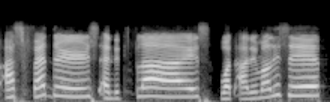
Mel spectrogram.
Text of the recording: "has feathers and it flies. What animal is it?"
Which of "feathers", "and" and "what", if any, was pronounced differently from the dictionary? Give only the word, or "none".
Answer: feathers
